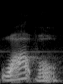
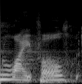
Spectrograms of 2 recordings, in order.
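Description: First: The first syllable is flattened to sound like 'watt'. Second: The first syllable has the full 'white' vowel. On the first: "down there they pronounce it Wattville" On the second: "One was a solo practice in Whiteville"

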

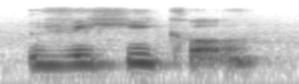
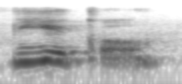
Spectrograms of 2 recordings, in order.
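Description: First: The H sound in the middle is strongly emphasized. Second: The H sound in the middle is soft or silent. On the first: The speaker calls it wrong. "what's with the emphasis on the H?" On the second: The speaker calls it right. "It's vehicle"

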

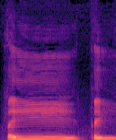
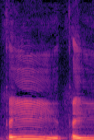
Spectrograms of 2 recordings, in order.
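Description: No difference in how they are said.

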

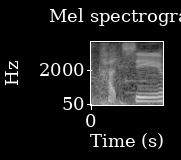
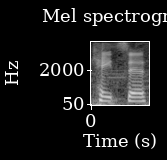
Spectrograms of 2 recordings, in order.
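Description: First: The first syllable sounds like 'cat'. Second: The first syllable sounds like 'Kate'. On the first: This is the Gaelic pronunciation. "and not Katsi or whatever it is said as" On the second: This is the pronunciation used in the English dub. "his name will be pronounced Kate Sith"

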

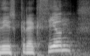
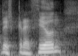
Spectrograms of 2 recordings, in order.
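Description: First: It is said with an extra k sound. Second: It is said with a single c sound. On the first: The speaker calls it wrong. "No quiero oír" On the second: The speaker calls it right. "con una sola C"

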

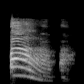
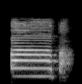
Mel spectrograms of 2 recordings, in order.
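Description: First: The first syllable falls sharply in pitch. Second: The first syllable stays level like the first tone. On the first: The speaker calls it right. "빠바는 이렇게 내려오는 4성이에요" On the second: The speaker calls it wrong. "똑같이"

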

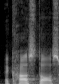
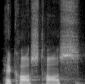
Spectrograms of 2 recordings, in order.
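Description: First: The word begins directly with a vowel. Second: The word begins with an h sound. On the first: "you omit those rough breathing marks ... and just read it as" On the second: "there's a rough breathing there"

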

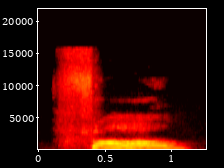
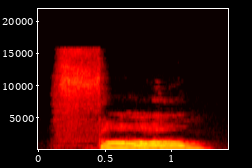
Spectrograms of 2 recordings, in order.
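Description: Both takes have the same delivery.

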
